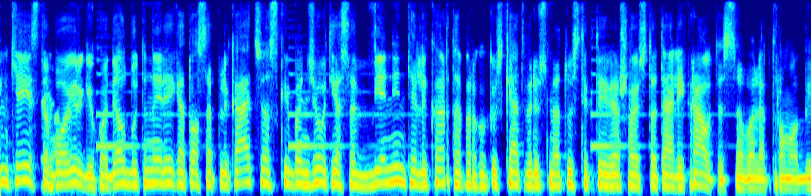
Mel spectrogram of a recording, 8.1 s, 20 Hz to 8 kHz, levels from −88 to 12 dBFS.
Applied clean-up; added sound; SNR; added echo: neural mask model RNNoise.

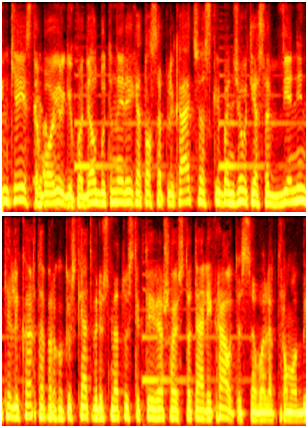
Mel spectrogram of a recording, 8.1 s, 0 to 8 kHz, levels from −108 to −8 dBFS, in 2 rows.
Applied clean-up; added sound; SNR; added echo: none; Keyboard (musical); 17 dB; none.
